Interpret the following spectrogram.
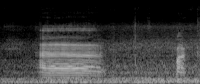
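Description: A man's voice holding a drawn-out, level-pitched hesitation sound ('uhh') for about half a second, with a steady low background hum underneath. He speaks a syllable near the end.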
